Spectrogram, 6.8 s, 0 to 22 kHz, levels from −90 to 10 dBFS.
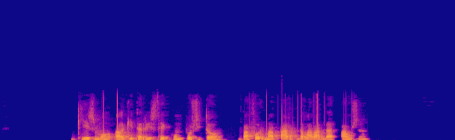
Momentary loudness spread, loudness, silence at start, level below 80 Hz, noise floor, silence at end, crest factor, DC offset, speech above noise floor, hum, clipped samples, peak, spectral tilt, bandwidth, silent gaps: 8 LU; -18 LUFS; 1.1 s; -52 dBFS; under -90 dBFS; 1.3 s; 20 dB; under 0.1%; over 72 dB; none; under 0.1%; 0 dBFS; -8 dB/octave; 7.6 kHz; none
